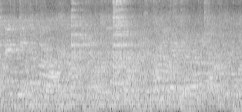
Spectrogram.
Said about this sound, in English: Here at Nashvilleze in Pilsen, authentic cutlery noises and eating things. I'm going to get right into it because it's probably very loud and we're probably not going to use this at all.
